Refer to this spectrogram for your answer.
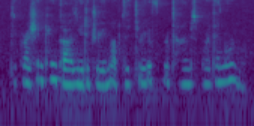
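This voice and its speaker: A woman whispers in a soft-spoken way. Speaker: ASMR creator. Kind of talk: ASMR fact reading. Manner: soft-spoken, whispered.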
